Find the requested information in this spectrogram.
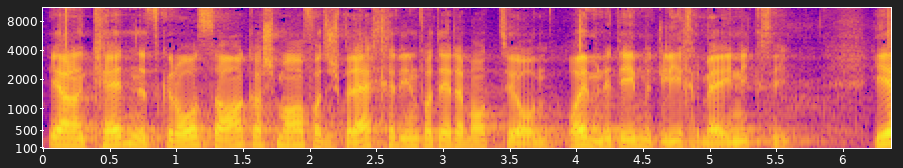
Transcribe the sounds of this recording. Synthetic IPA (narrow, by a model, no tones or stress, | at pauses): ɪhɑlɑnkʰχɛnːəsɡ̥ɾoːsɑɡɑʃmɑ̃ːfɔdəɾʃpɾæχəɾɪnfɔdɛɾəmɔt͡sjoːnoɪmːəɾnɪdɪmːəɾɡ̥liːχəɾmɛɪnikksḭː | hiː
